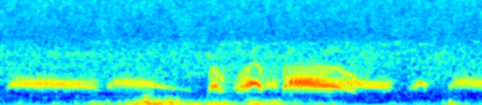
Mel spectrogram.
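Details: Spotted dove (Spilopelia chinensis) cooing, soft hollow low drawn-out notes broken by a brief rising flourish, over low rumbling handling noise; used as a decoy bird in ground trapping with snare nets.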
